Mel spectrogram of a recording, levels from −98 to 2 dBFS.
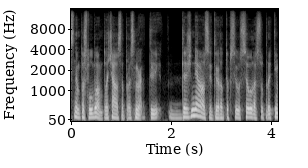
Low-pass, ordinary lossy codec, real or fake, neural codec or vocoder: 14.4 kHz; AAC, 96 kbps; fake; codec, 32 kHz, 1.9 kbps, SNAC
